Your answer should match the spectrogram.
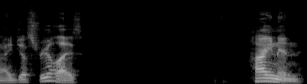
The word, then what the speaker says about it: Heinen: Heinen, that's how you say it.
